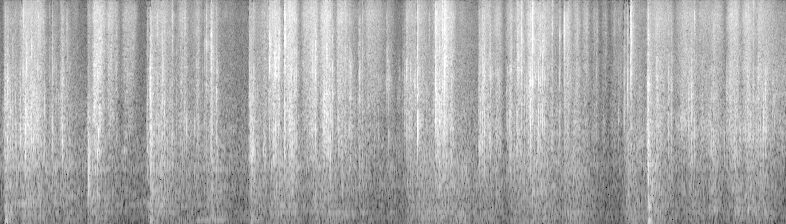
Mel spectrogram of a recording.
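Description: Hands rubbing and smoothing freshly glued paper onto a glassine envelope: repeated dry, rustling, crinkly strokes, about one or two a second, as the paper is pressed flat.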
